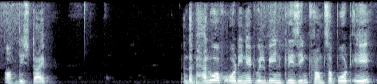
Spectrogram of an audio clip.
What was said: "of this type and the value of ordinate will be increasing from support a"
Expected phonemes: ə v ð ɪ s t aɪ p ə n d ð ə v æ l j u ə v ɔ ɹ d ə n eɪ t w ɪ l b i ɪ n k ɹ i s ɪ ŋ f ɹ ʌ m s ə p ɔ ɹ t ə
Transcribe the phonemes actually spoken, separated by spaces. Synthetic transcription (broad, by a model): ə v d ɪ s t aɪ p ə n d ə b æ l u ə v ɔ ɹ d ə n eɪ t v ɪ l b i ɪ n k ɹ i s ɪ ŋ f ɹ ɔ m s ə p ɔ ɹ t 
